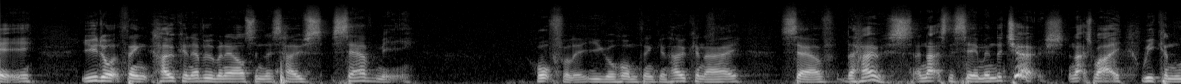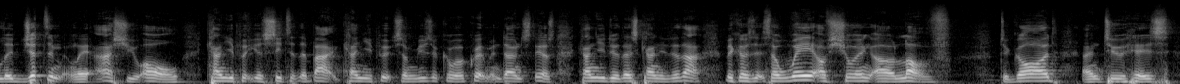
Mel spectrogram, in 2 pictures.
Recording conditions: large echoing room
